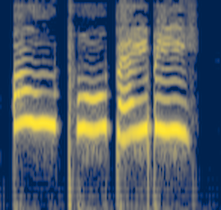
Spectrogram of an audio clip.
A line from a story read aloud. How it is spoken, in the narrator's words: cries over his lamentations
